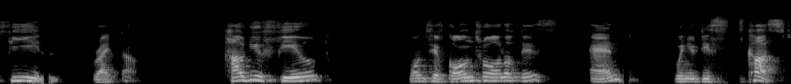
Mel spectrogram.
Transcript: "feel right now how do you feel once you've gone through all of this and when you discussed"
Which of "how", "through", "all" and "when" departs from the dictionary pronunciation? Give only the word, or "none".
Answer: through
